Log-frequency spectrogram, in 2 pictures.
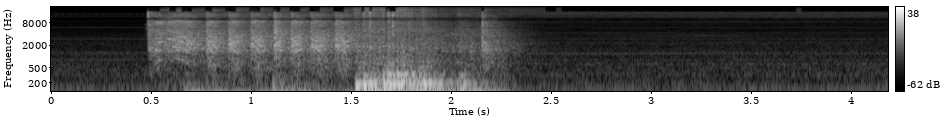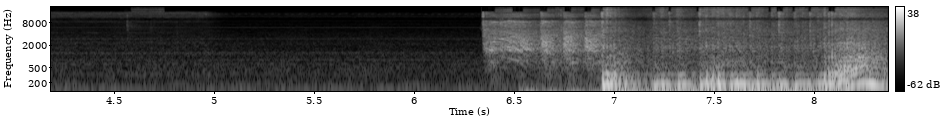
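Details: Wrecked GSXR1000R being rebuilt after injector unclogging, new spark plugs and ECU flash, with a suspected fuel-related issue: fires quickly, revs cleanly, drops quiet, restarts and pulls up smoothly; healthy start and throttle response.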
